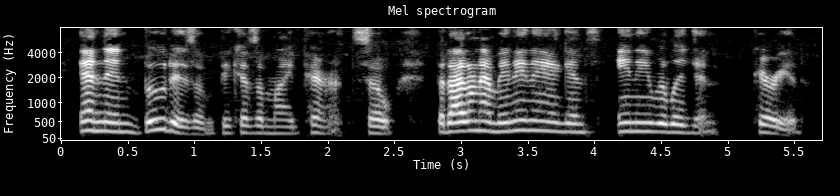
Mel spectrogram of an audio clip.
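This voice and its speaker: A woman with a normal speaking voice talks at a fairly quick pace, her fairly high pitch showing ordinary pitch variation. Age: 60s. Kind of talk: live sale stream. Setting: live stream. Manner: casual, chatty.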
